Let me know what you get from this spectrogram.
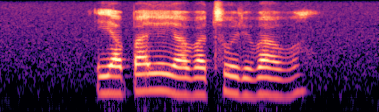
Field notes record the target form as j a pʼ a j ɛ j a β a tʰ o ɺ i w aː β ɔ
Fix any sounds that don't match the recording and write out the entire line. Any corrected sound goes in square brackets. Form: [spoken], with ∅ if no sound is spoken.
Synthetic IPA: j a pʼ a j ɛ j a β a tʰ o ɺ i [β] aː β ɔ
